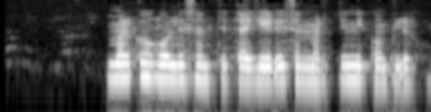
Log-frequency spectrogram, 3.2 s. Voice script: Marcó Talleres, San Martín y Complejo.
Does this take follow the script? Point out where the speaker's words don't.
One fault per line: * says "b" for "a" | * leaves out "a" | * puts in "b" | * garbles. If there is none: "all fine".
* puts in "goles ante"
